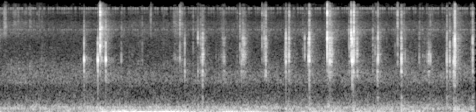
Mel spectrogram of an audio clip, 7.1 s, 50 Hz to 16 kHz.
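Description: Flathead screwdriver turning out a small cover screw on a Shimano Cardiff 401A baitcasting reel: a run of small crisp clicks and creaks, about two or three a second, over low handling rumble.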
